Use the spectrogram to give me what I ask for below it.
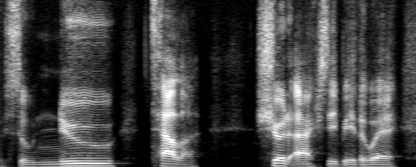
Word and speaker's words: Nutella: pronunciation by saying that the emphasis should actually be put on the N and the O-U, so Nutella, should actually be the way, which I think is complete horseshit.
